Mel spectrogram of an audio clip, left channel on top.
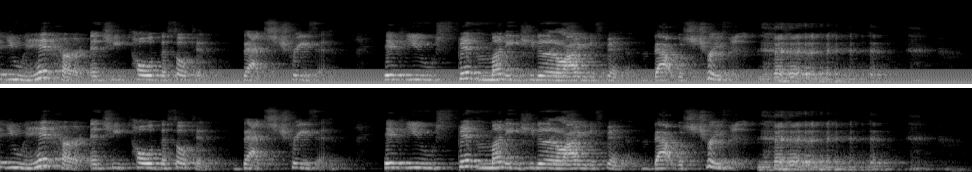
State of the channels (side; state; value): left; noise; hum, 8 dB below the sound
